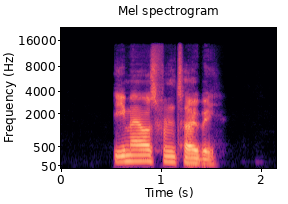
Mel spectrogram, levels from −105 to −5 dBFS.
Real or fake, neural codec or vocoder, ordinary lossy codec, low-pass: fake; codec, 44.1 kHz, 2.6 kbps, SNAC; none; 14.4 kHz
